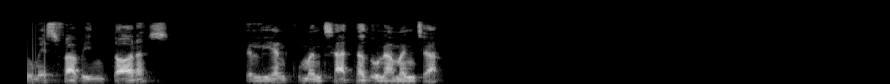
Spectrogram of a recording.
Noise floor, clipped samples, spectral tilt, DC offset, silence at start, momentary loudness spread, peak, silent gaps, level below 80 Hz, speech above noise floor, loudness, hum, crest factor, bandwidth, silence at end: under -90 dBFS; under 0.1%; -3 dB/octave; under 0.1%; 0.25 s; 11 LU; -2 dBFS; 1.71-2.43 s; -56 dBFS; over 71 dB; -19 LUFS; none; 22 dB; 7.8 kHz; 4.55 s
